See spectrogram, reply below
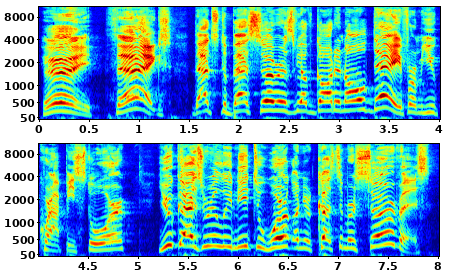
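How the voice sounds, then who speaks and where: A man's voice: very high-pitched, lively intonation, normal speed, hardly any pauses, bright, forceful tone, pitched above the performer's own voice, exaggerated voice. A man voicing a rude, entitled middle-aged customer in a narrated story, complaining in a whiny, sarcastic way. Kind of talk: acted quote in a narrated story.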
